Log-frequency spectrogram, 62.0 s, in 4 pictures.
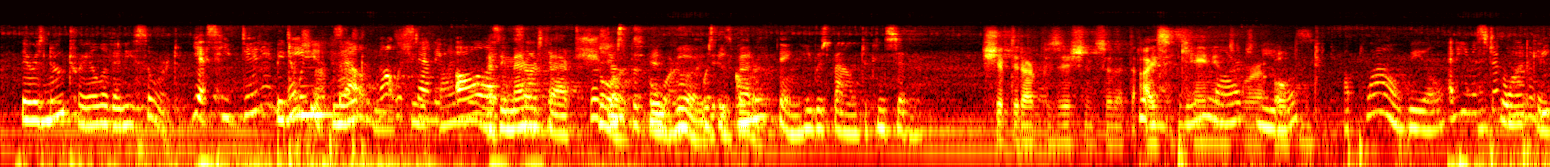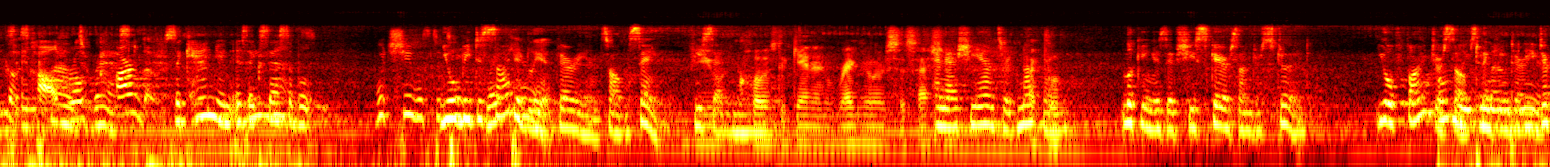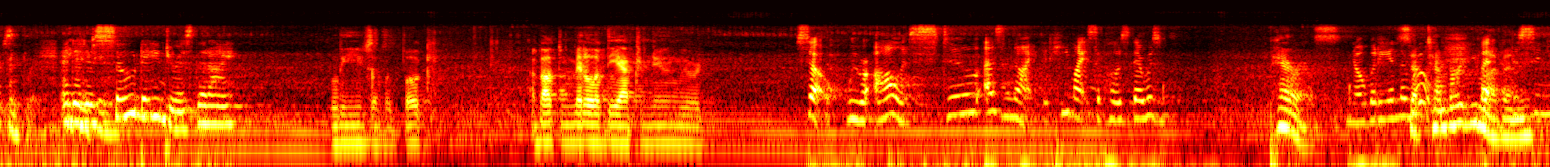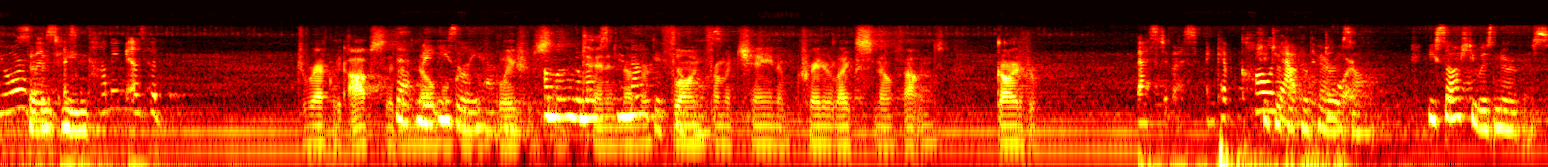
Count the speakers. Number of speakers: six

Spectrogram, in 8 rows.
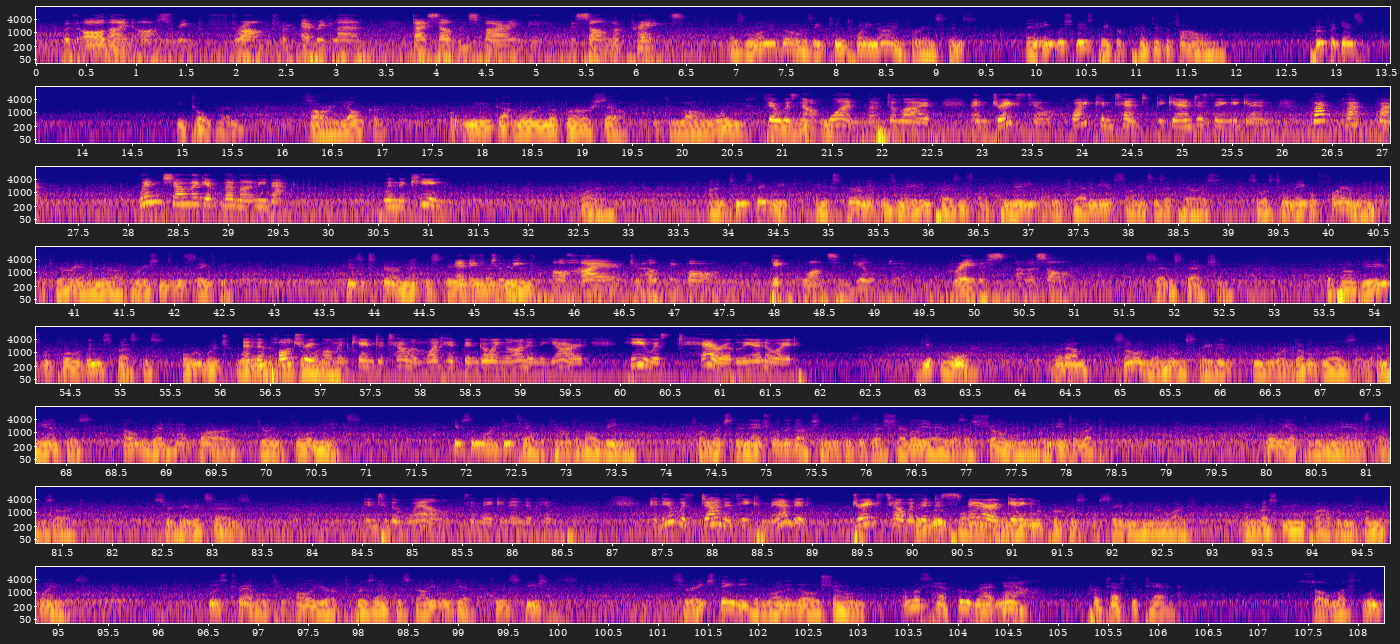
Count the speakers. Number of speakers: four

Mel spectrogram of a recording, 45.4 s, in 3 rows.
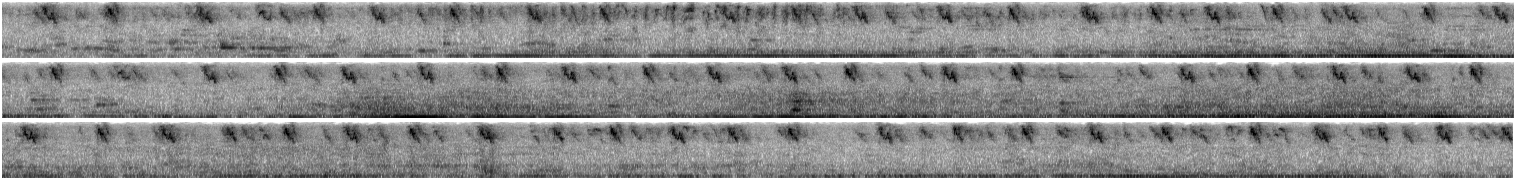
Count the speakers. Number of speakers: zero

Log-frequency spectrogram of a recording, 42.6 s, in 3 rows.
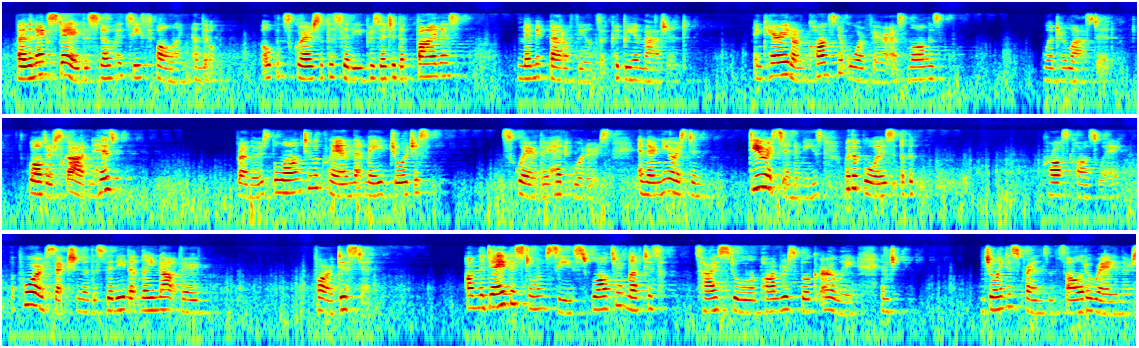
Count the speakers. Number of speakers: one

